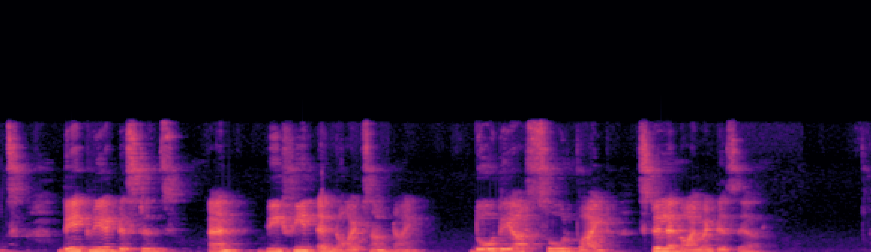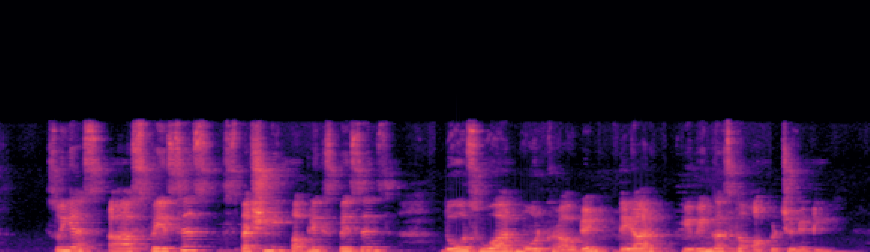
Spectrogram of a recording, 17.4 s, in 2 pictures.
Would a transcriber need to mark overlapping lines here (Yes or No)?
No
